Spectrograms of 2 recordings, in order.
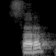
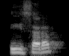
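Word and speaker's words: Tsarap: The name of the river is Sarap, not T Sarap. The T is silent.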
